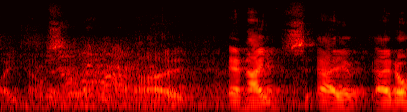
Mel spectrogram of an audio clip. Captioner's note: audience laughing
